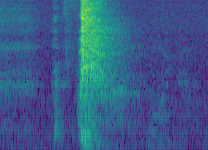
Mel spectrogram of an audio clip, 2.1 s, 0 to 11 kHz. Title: Sneezing Challenge!! 3/10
